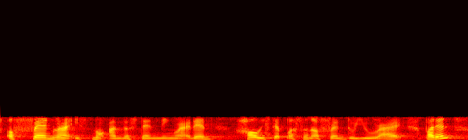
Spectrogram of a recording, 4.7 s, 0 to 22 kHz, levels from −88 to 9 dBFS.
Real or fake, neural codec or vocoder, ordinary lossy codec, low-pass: real; none; none; 3.6 kHz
